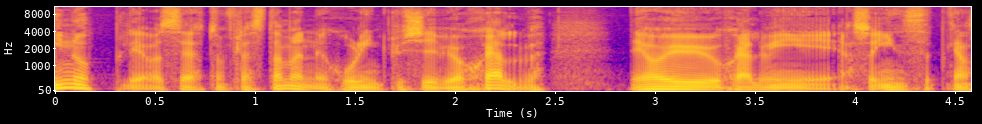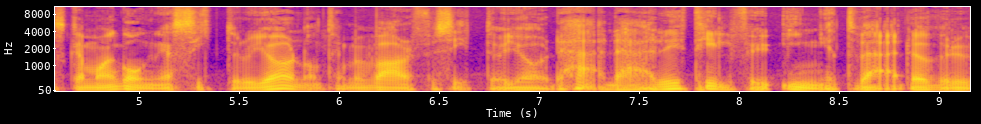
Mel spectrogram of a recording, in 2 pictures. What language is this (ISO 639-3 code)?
swe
